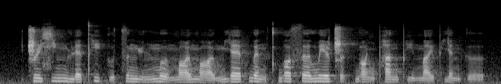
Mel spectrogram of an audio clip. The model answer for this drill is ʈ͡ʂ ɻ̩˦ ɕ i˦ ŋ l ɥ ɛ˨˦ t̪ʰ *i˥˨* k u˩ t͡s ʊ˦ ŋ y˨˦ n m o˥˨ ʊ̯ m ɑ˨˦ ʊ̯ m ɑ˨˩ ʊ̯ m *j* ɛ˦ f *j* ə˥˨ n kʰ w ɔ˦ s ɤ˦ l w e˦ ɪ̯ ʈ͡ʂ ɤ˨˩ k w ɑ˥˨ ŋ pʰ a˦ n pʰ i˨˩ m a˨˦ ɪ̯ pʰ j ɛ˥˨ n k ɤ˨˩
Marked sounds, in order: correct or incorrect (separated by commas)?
correct, correct, incorrect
